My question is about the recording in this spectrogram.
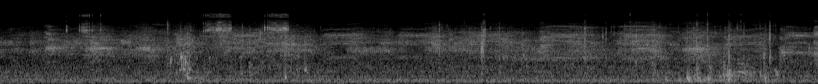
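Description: Spinning reel being wound in, a steady mechanical whirr from its gears with a few sharp clicks, as a hooked fish is reeled up.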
